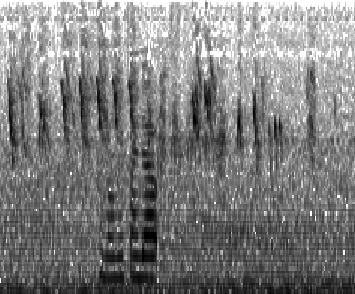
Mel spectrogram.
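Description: Bird chirps and calls repeat through the clip over a steady background hum, alongside a few brief whistled notes, while a person talks briefly.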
